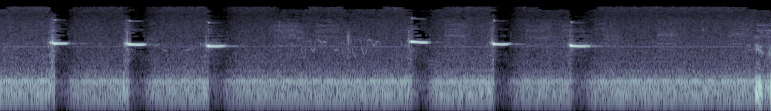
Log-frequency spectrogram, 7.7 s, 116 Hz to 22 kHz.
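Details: A chinspot batis calls around midday on a 23 May safari drive, as midday birds start calling, giving clear, high whistled notes, each sliding slightly down, roughly every second, over a steady low hum.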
